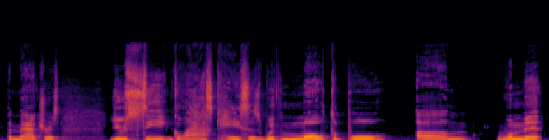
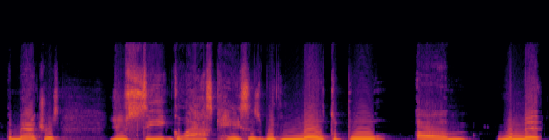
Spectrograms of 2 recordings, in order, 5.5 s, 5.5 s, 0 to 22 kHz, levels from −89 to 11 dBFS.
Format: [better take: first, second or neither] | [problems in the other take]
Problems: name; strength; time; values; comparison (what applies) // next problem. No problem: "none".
first | distortion; heavy; 14% of the sound clipped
